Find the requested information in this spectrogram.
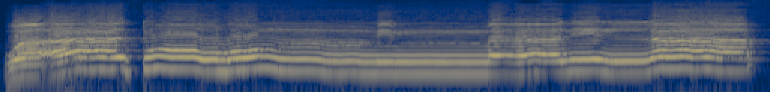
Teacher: Jalal di sini dibacakan nipis. Jangan baca tebal.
